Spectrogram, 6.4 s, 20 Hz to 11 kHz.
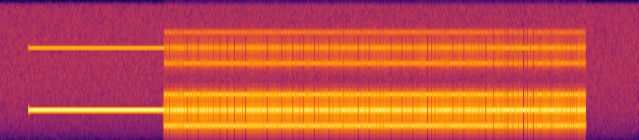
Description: Cassette data (Kansas City type), 300 baud, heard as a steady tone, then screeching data.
